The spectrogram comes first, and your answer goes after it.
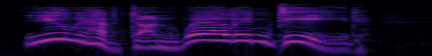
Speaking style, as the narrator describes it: cried Holmes with enthusiasm

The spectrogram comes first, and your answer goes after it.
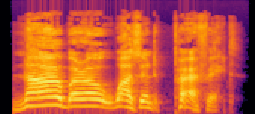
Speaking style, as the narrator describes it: cried the old lady

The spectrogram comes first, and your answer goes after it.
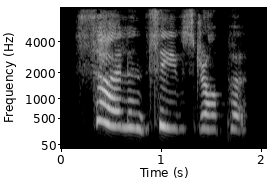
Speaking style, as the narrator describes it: cried Catherine

